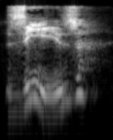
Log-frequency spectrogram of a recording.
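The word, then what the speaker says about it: Pzizz: Going to look at a program called Ziz, as it's pronounced. It's P-Z-I-Z-Z,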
